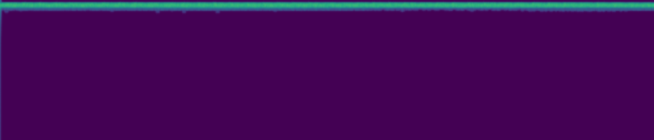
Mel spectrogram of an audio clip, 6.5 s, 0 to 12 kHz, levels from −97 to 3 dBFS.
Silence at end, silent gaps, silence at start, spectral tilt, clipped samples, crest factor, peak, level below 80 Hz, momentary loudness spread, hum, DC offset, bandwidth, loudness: 0 s; none; 0 s; 8 dB/octave; under 0.1%; 14 dB; -10 dBFS; under -90 dBFS; 0 LU; none; under 0.1%; 11.5 kHz; -20 LUFS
